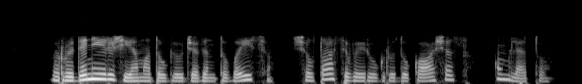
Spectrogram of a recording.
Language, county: Lithuanian, Klaipėda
